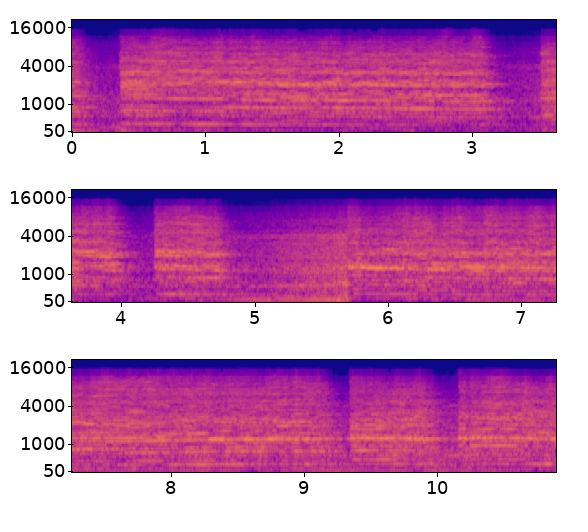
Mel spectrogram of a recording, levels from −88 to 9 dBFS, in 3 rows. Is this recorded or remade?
recorded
